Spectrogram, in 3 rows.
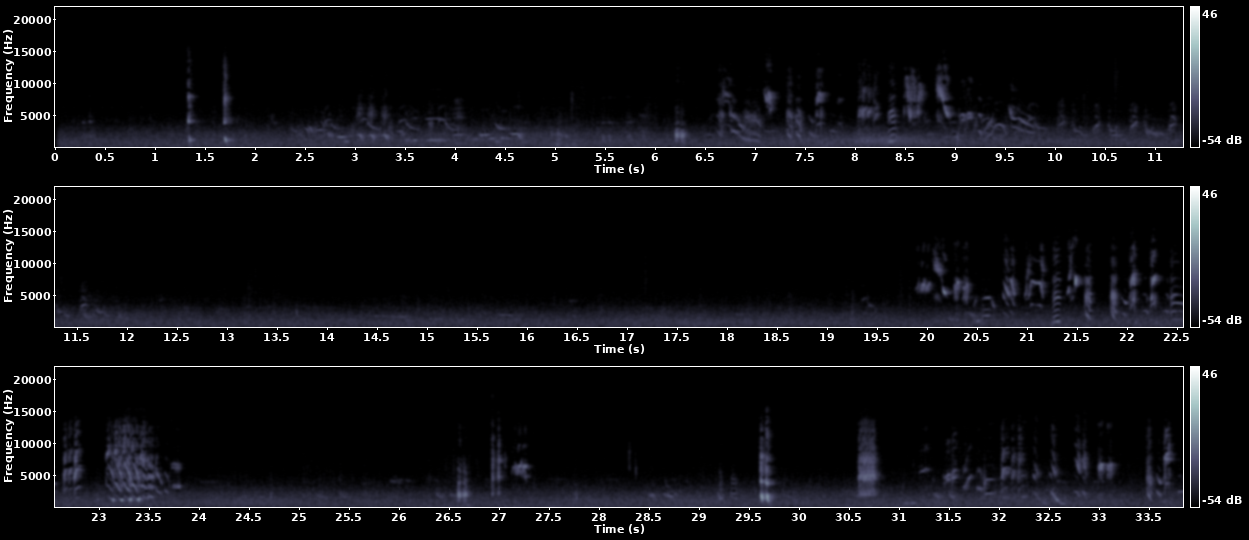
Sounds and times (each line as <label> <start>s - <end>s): distant Tui birds 0.0s - 13.1s
background waves 0.0s - 33.8s
slight wind 0.0s - 33.8s
Tui bird singing 1.3s - 12.0s
distant Tui birds 19.2s - 33.8s
Tui bird singing 19.3s - 24.3s
Tui bird singing 25.2s - 29.9s
Tui bird singing 30.5s - 33.8s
